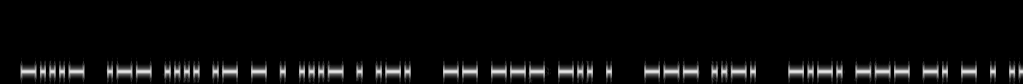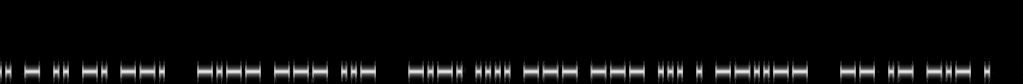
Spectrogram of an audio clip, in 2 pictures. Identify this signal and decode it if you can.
Morse code, heard as a keyed tone, about 25 wpm, 600 Hz. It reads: <BT> WHATEVER MODE OF CONTESTING YOU CHOOSE, MAKE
